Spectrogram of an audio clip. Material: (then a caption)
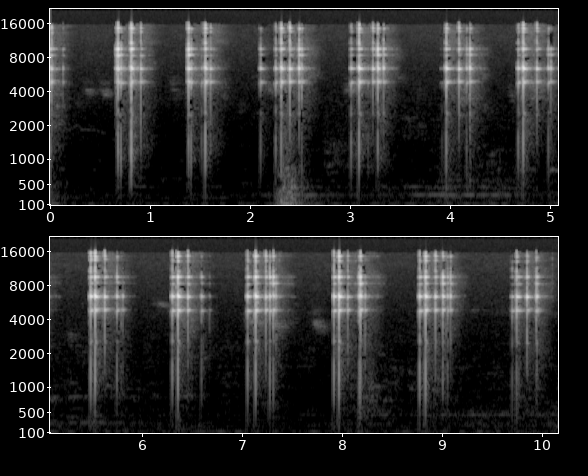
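Glass. Long fingernails tap slowly on a small, hollow, clear glass perfume bottle with a dark cap, producing bright, high glassy clinks in quick double-tap clusters at a steady pace. Each tap is short and crisp with only a brief ring, and a soft low thud is heard near the start.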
